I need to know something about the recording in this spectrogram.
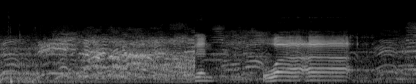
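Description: Speech only: overlapping voices, then a man's voice holding a long drawn-out "wa" sound for under a second around the middle.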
